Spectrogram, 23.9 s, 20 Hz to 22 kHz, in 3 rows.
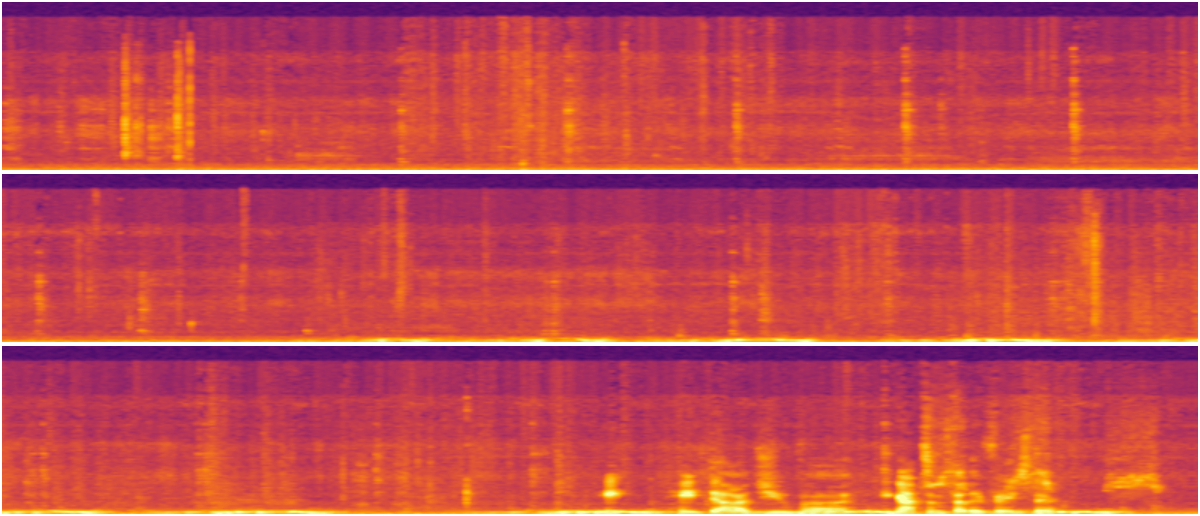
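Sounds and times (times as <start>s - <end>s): pigeon cooing: 9.8s - 23.9s.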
